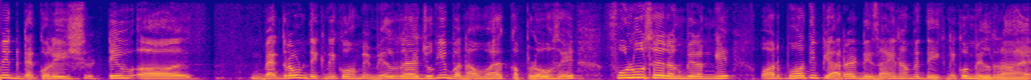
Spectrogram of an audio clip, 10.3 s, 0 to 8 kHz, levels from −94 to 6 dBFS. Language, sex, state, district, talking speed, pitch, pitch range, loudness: Hindi, male, Chhattisgarh, Kabirdham, 175 wpm, 195 Hz, 170-215 Hz, -18 LUFS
